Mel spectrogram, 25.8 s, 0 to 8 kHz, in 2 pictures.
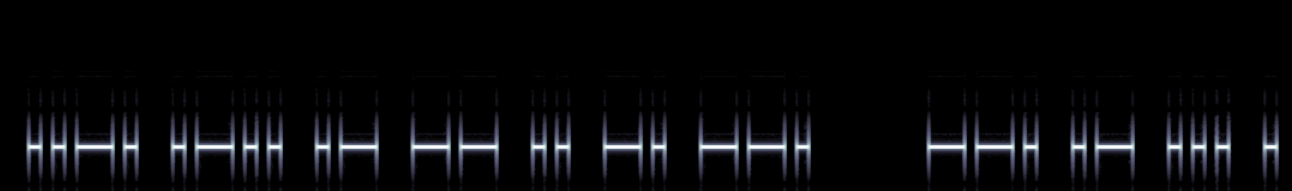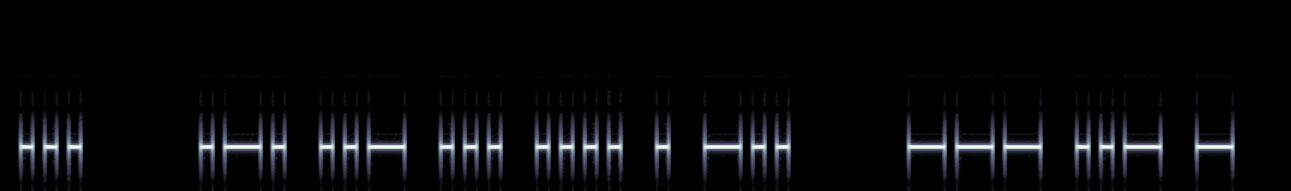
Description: Morse code, heard as a keyed tone, about 10 wpm, 700 Hz. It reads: FLAMING GASES RUSHED OUT
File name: Book One / 01-Chapter 1 - 10 WPM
